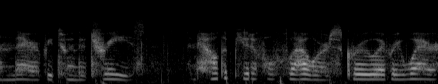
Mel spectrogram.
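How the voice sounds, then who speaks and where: A soft-spoken voice with a gentle tone amid noticeable background noise. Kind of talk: soft bedtime story reading, ASMR. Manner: soft, gentle.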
